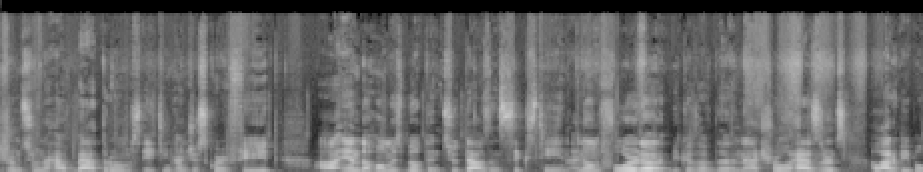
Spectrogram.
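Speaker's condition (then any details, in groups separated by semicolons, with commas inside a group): No condition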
